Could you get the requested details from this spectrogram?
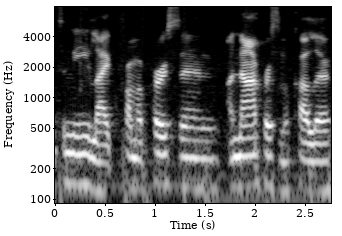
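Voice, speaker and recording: With music in the background, a woman with an American accent speaks at a moderate pace in a very deep, low pitch. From Virginia Beach / Harlem. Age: 30s. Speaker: prison worker, interviewee. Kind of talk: interview testimony. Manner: casual, filler-heavy.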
